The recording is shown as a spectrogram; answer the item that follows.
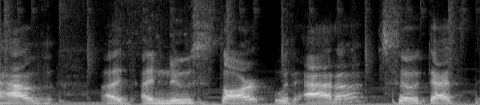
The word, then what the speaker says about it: Ada: Like, they named their goat baby Ada after a child they lost. And yes, it's Ada, not Ada. They're Icelandic. They pronounce it Ada.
